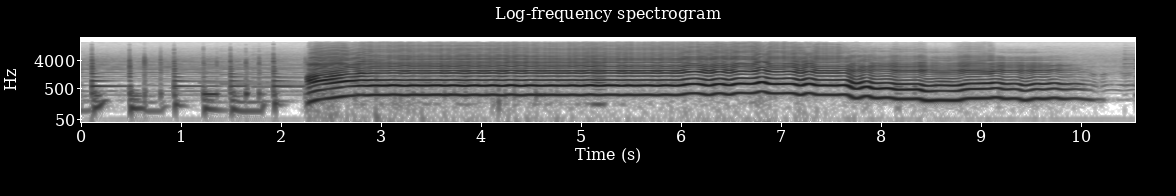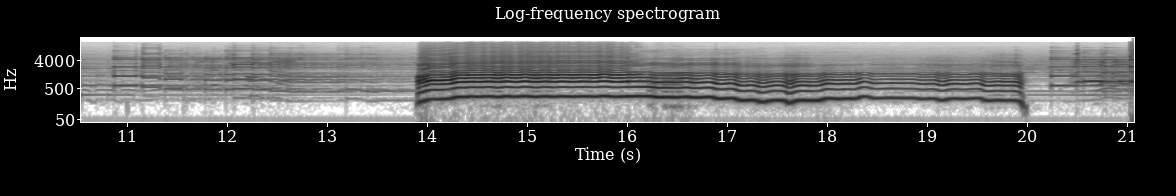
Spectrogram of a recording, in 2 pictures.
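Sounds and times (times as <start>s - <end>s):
man singing long held note: 1.2s - 12.8s, 13.8s - 21.0s.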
